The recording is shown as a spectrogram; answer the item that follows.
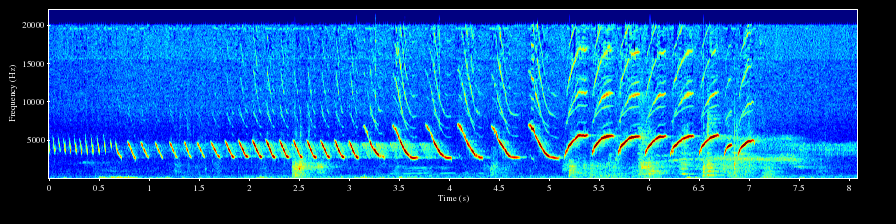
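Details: Canary song to stimulate other canaries to sing: a fast rising run of repeated chips, then loud down-slurred whistles, then looping up-curved notes repeated quickly, with scattered low clicks and thumps in the background.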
